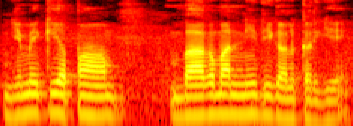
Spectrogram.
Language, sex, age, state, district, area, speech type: Punjabi, male, 30-45, Punjab, Mansa, urban, spontaneous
